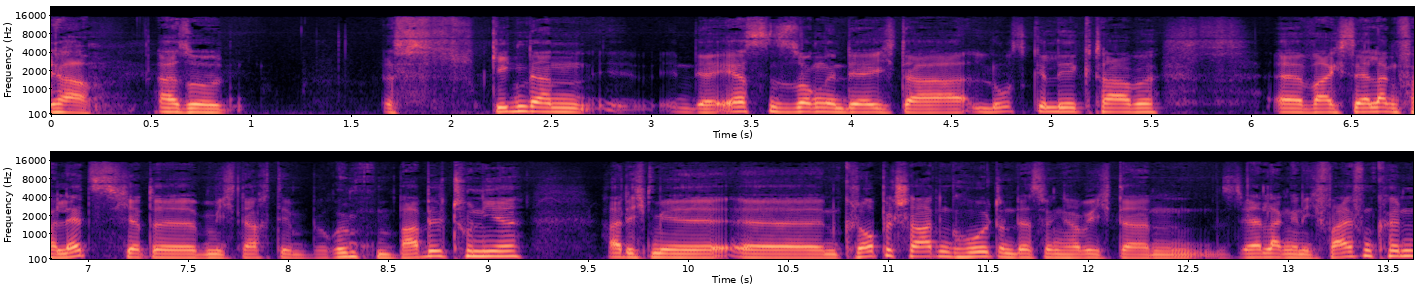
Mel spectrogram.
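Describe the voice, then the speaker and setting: A man with a normal speaking voice, fairly high in pitch, at a moderate pace with fairly even intonation. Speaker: basketball referee. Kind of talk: casual chat. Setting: restaurant / beer hall.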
